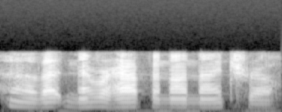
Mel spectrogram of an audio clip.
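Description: A man's voice: medium pitch, flat delivery, a little fast, no echo. A man co-hosting a wrestling podcast, chatting casually and rambling. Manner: rambling, heavy on "like" fillers. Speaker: podcast co-host. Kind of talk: casual chat. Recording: tinny phone-like dry sound.

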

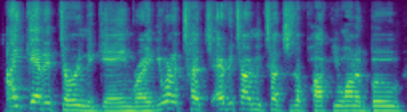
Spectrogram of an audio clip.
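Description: A man's voice: fairly high pitch, quick pace, a bit bright, far from the mic, rough recording. Opinionated man, a bit off the mic. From Long Island, New York. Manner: opinionated, storytelling. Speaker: podcast co-host. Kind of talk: casual sports podcast chat.

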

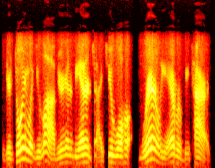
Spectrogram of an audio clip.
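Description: A middle-aged man talks casually and motivationally, sounding wired on caffeine. He rambles eagerly, repeating and restarting phrases at a medium pitch. The recording is dry and slightly dull, like a band-limited radio feed. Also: wildly swooping pitch, fairly quick, creaky, dry recording. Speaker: self-help author, interview guest.

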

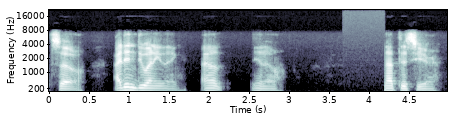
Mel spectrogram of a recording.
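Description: A man's voice: on the low side, flat delivery, unhurried, gravelly, dry recording, muffled recording. A man on a casual online show who rambles, hesitates and curses.

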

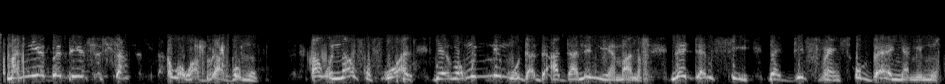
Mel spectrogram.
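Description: A man's voice: extremely high pitch, gravelly, slight background noise. A man with a Ghanaian accent preaching a sermon that moves between his local language and English, quoting scripture. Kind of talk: sermon mixing Twi and English. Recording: tinny phone line.

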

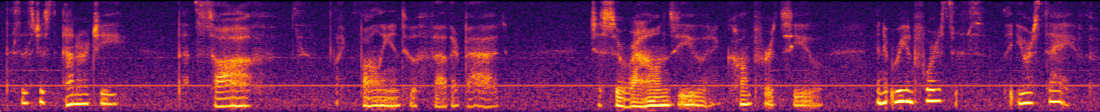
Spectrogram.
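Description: A woman leading a guided sleep meditation in a soft, soothing whisper, pausing between short phrases. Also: lowish voice, very animated, gravelly, background noise.

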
